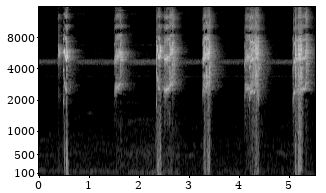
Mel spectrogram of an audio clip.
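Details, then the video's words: Lakbet, singing vigorously as lure sound: six scratchy, high rasping notes at irregular spacing, some doubled, about one per second, over a thin unbroken high tone. "Burung lakbet, gacor buat pancingan suara lakbet"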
